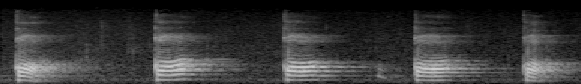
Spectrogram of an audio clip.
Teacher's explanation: It is from inside edge of the tongue touching behind uvula.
